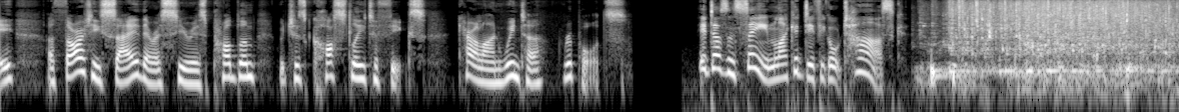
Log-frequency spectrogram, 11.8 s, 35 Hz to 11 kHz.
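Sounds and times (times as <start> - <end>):
speech: 0.0 - 6.4, 7.0 - 9.6
toilet flushing: 9.1 - 11.7.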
